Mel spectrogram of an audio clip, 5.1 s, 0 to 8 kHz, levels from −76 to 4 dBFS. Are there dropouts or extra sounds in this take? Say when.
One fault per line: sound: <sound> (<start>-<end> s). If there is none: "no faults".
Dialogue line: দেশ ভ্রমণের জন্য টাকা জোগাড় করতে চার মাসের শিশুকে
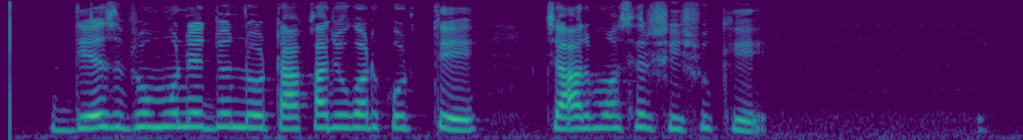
no faults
